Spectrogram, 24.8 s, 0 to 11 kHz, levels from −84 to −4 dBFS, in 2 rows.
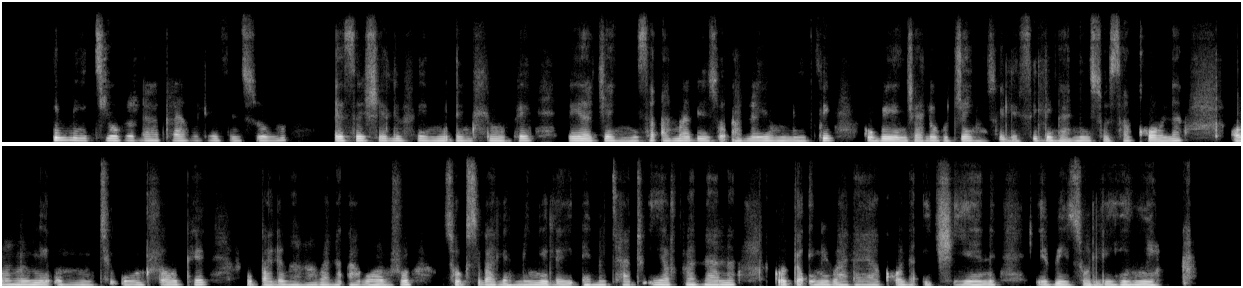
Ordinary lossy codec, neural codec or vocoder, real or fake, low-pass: Opus, 32 kbps; codec, 44.1 kHz, 2.6 kbps, DAC; fake; 9.9 kHz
